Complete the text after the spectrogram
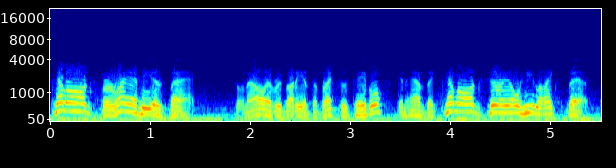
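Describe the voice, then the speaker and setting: A man's voice: a little high, very animated, quick pace, slightly rough. A man working as a 1940s radio announcer, selling to children in a folksy, enthusiastic way. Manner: folksy, peppy, enthusiastic salesmanship. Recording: narrow-band vintage radio recording.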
